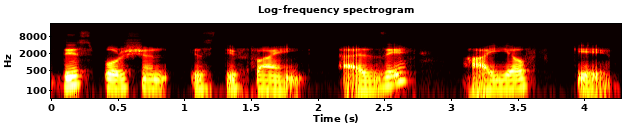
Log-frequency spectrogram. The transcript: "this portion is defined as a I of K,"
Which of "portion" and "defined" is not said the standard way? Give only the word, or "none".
none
